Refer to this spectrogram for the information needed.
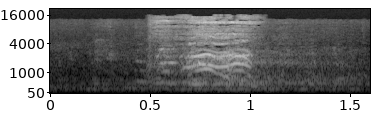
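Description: donkey braying

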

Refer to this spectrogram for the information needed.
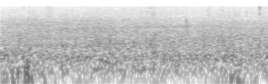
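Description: creek water flowing

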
